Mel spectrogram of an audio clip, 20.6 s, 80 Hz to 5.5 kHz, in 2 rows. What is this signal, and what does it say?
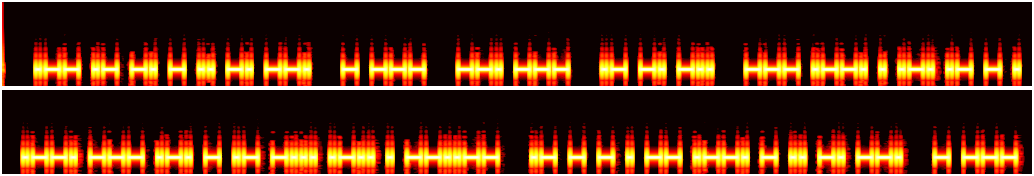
Morse code, heard as a keyed tone, about 25 wpm, 600 Hz. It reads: WANTING TO GO AND OPERATE PORTABLE, ATTEMPTING TO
